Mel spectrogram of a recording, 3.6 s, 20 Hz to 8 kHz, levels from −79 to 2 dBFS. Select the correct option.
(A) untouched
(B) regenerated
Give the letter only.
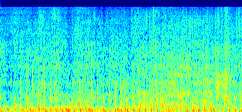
B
